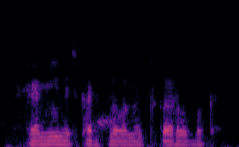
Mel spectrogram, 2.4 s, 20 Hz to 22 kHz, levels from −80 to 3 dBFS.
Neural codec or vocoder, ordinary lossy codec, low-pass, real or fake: codec, 16 kHz, 2 kbps, FreqCodec, smaller model; Opus, 32 kbps; 7.2 kHz; fake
